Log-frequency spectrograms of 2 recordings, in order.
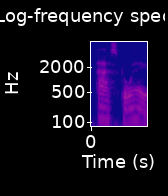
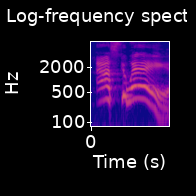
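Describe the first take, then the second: First: It is said in a flat, plain way. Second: It is said in an excited way.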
